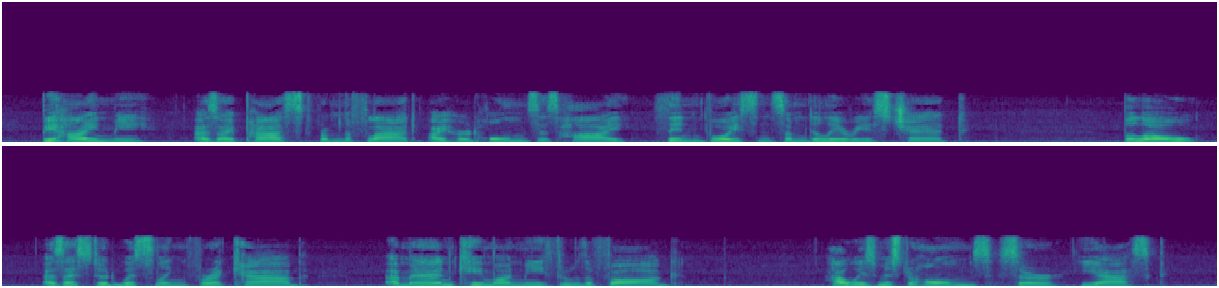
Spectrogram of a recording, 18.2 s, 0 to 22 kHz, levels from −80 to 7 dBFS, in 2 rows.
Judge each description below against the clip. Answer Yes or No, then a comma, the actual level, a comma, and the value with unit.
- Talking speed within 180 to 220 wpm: No, slow, 135 wpm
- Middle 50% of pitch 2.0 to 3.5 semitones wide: No, average, 3.9 semitones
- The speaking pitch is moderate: Yes, medium, 155 Hz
